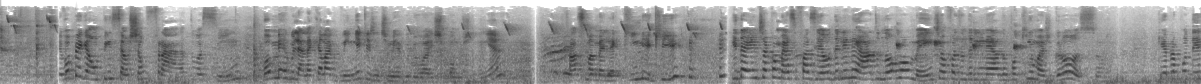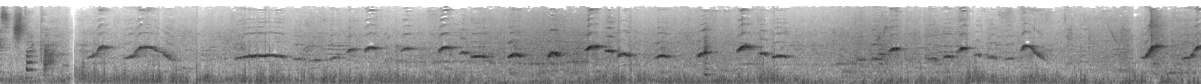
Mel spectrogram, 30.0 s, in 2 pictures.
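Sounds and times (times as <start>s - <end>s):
steady background noise: 0.0s - 30.0s
bird whistling chirps: 16.0s - 25.0s, 25.6s - 28.2s, 29.2s - 30.0s.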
